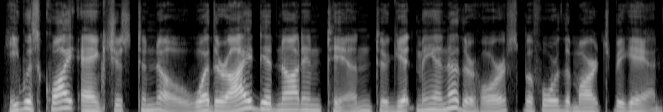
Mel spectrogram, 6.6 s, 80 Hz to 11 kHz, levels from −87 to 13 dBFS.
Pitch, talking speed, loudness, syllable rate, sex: 140 Hz, 180 wpm, -19 LUFS, 4.7 syllables/s, male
